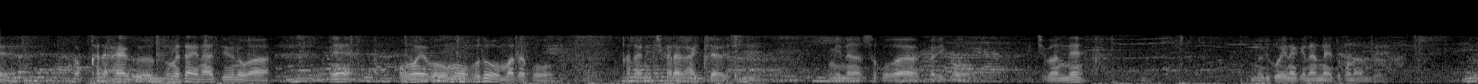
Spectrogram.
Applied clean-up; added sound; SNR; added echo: none; Walk, footsteps; 12 dB; none.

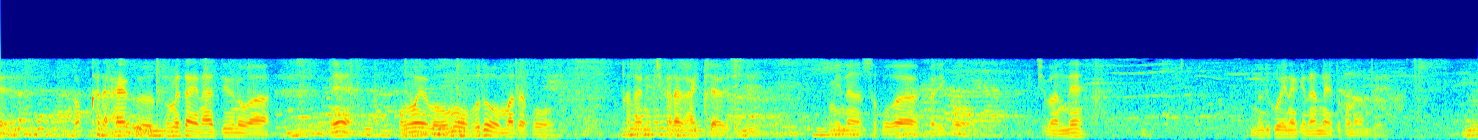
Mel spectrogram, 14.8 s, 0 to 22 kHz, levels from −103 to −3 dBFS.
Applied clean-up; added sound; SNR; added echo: none; none; none; none.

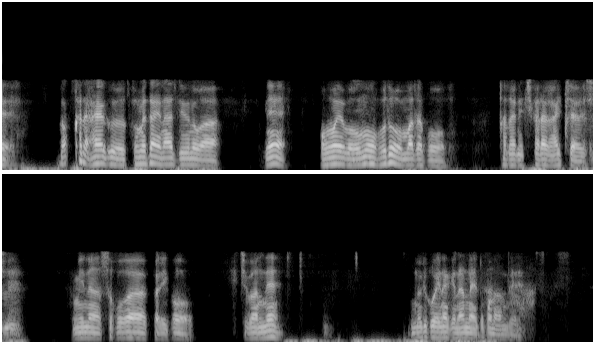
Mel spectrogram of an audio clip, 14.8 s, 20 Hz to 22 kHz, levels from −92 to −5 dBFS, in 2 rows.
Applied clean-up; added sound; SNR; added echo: neural mask model Resemble Enhance denoiser.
